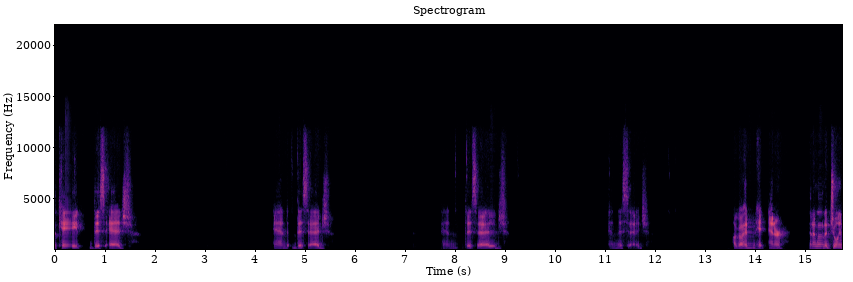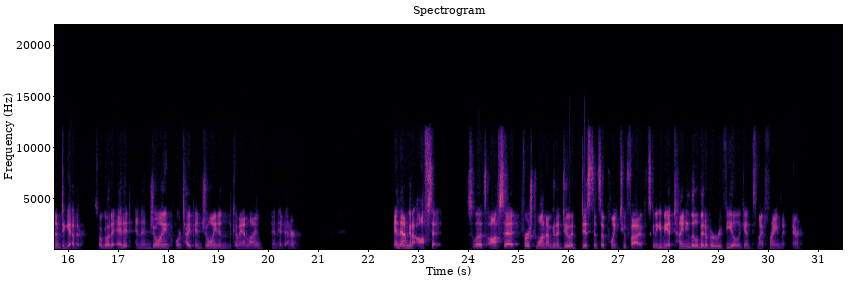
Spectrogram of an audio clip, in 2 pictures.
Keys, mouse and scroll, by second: 0.6 click, 3.7 click, 5.0 click, 6.3 click, 8.5 click, 9.6 click, 11.3 click, 12.7 click, 14.4 Return, 17.7-18.9 typing, 17.8 click, 20.4 Return, 23.5-24.8 typing, 25.9-28.3 typing, 30.0 scroll, 31.1 click.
